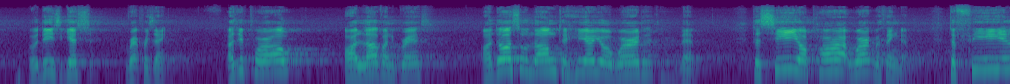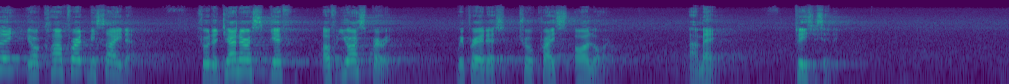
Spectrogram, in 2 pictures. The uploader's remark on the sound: Live Sunday Service with St. John's Episcopal Church U.S.V.I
